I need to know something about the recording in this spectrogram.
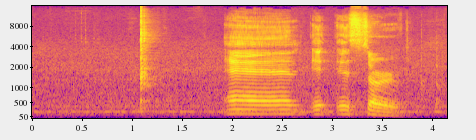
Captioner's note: tongs clank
